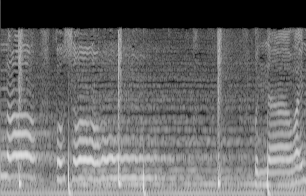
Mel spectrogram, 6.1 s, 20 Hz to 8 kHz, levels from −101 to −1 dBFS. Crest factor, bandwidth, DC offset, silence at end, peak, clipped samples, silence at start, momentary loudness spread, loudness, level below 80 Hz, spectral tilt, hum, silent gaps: 18 dB; 5.4 kHz; under 0.1%; 0 s; -4 dBFS; under 0.1%; 0 s; 13 LU; -22 LUFS; -34 dBFS; -11.5 dB/octave; none; none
